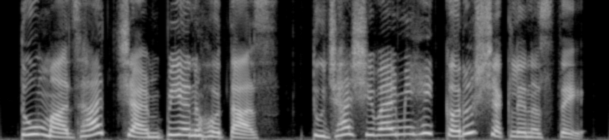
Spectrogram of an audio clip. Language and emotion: Marathi, happy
